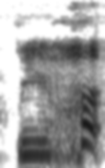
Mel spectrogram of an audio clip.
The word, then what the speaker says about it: rehearse: 이제 rehearse 이렇게 들어갈 때 예, 보시면 rehearse 발음이 제가 맨날 평상시에 강조하는 해병대 발음이에요. her 이런 발음이란 말이에요. herse 이렇게 돼요. rehearse 이렇게 돼요. rehearse 그래서 리 발음이 작고 her 강세가 되겠어요.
